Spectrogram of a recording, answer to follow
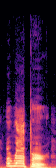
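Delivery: a rapper, pitched high and loud in disbelief; mock shock at the word rapper; incredulous repeat. Real, not acted. Repeating a rapper in scornful disbelief.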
